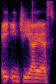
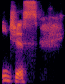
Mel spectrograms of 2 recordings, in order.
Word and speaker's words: Aegis: afraid of something called the Aegis I pronounced it a little bit funny in my podcast my apologies I had to actually look up how to pronounce this Aegis Aegis Aegis was um some kind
